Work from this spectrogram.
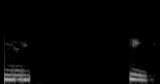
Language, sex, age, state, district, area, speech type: Urdu, female, 18-30, Uttar Pradesh, Mirzapur, rural, conversation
